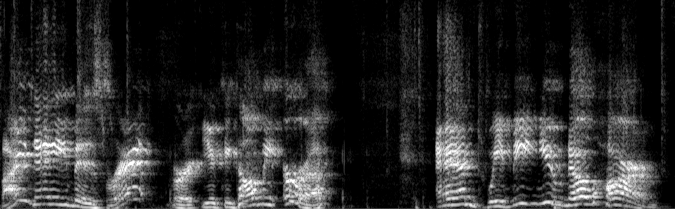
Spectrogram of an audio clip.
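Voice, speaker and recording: A man does a put-on character voice at an extremely high pitch. He moves very slowly, with long, frequent pauses. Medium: actual play.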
